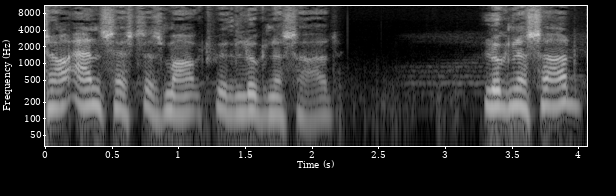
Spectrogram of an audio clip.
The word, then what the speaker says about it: Lughnasadh: Lugnasad, pronounced Lunasa, is one of the four great Celtic fire festivals, bridging summer and autumn.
